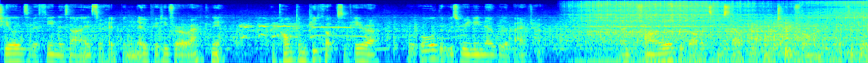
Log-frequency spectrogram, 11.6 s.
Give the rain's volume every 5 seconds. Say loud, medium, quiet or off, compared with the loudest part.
medium, medium, loud.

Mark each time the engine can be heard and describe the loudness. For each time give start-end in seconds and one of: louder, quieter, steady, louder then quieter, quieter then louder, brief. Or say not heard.
7.5-11.5 quieter.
